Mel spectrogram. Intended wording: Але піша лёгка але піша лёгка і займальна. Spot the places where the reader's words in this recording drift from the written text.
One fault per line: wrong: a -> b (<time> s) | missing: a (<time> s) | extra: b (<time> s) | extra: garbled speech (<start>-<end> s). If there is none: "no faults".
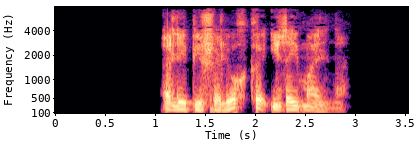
missing: але піша лёгка (2.0 s)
